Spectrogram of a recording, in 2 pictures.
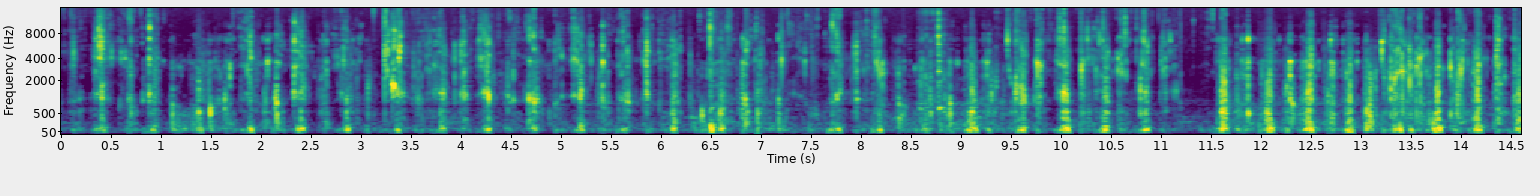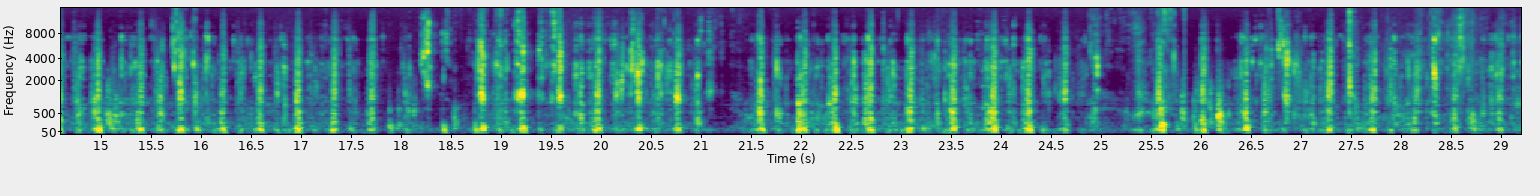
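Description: A person chewing grilled food close to the microphone with mouth closed: a dense, continuous run of crunchy, wet chewing clicks, broken by two brief pauses.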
